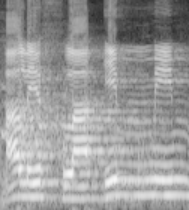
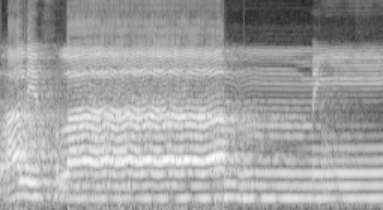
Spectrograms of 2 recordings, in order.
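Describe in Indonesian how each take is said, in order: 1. Vokal pada lam dibaca pendek dan ringan. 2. Vokal pada lam dibaca sangat panjang. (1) "yang meringankan"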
